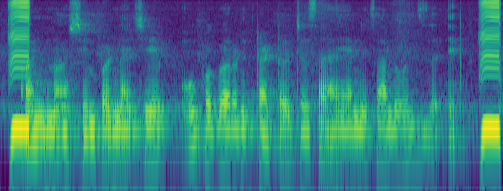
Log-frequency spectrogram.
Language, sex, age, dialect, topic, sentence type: Marathi, male, 25-30, Varhadi, agriculture, statement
